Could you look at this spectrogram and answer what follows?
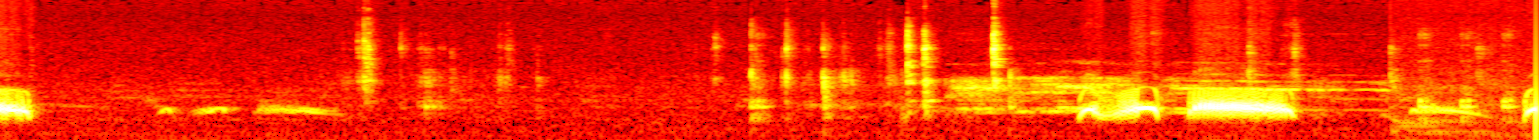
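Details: Caged decoy spotted dove used to lure wild doves, cooing 'thúc gù' style: soft faint coos early, then one loud phrase of a wavering double note and a long steady coo, with scattered clicks and light chirps around it.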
